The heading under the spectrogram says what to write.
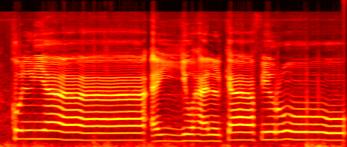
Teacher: Dalam riwayat Hafz daripada Imam Asim menurut Tariq As-Syatibiyah dibaca dengan kadar empat harakat. Sebab tu kita baca panjang. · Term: mad jaiz munfasil hukmi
